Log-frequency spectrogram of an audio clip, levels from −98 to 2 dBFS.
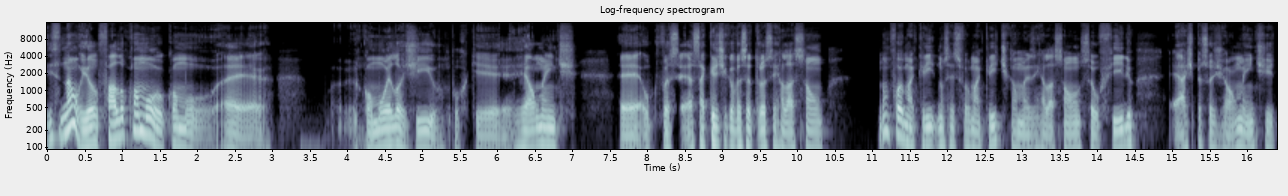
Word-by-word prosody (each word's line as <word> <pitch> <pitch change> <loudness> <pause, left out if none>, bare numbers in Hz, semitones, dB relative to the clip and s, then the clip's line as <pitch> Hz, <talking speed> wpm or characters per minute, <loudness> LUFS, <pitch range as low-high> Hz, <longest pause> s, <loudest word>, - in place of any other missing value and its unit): Isso, 145 +4 -4
não, 180 - +7
eu 115 +4 +6
falo 135 +7 +5
como 160 - +4
como, 95 -11 -2
eh, 90 -2 -2 1.2
como 95 +3 +2
elogio, 95 -6 +1
porque 80 -1 -6 0.2
realmente, 105 +3 0 0.6
eh, 80 0 +2
o - - -4
que - - -25
você - - -2
essa - - -1
crítica 115 -1 +2
que - - 0
você - - +2
trouxe 100 0 -1
em - - -7
relação 95 0 -2 0.7
não 190 - -1
foi 170 -3 +5
uma 115 -6 +1
cri 115 0 0
não 110 0 -2
sei 110 +1 -5
se 95 - -8
foi 100 - -5
uma 95 -2 -2
crítica, 115 -2 -4
mas 85 -2 -3
em - - -9
relação 85 +1 -3
ao 90 +1 -2
seu 85 -2 -3
filho, 105 +8 0 0.5
eh, - - -4
as - - -1
pessoas 95 -2 -6
realmente, 90 +2 -3
100 Hz, 155 wpm, -25 LUFS, 90-115 Hz, 1.2 s, não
